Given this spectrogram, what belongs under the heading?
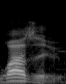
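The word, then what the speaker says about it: oiseaux: fact of the day the work AO is the French word for birds and it's Pro pronounced wazu okay the work wazu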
